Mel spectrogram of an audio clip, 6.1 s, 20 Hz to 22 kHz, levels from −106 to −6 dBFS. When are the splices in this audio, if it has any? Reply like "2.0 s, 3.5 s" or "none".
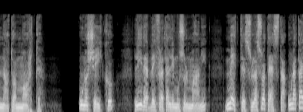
none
